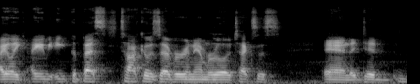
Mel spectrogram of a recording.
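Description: A man's medium-pitched voice with a Midwestern US accent at a moderate pace, with audible room echo. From Michigan. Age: 20s. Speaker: comedian. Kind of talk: live storytelling. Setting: stage with audience.

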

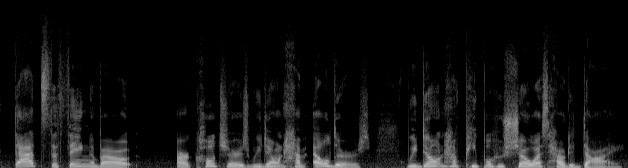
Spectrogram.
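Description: A woman speaks in an ordinary speaking voice at a moderate pace, her pitch fairly high. The recording is very clean, with a silent background. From US South, Miami, Florida. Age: 40s. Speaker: death doula and storytelling show producer. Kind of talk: casual chat. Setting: studio.

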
